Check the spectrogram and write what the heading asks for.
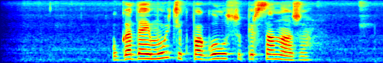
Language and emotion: Russian, neutral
